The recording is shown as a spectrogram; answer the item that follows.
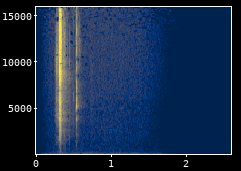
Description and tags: DSP Foley LighterFlick
Lighter-Flick, Foley-Sounds, Zoom-H4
